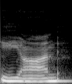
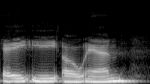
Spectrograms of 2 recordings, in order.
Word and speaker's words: aeon: always a big controversy he said eat a dark Eon or dark dark aeon and he always says well it's not East it's not Aesop's Fables it's esop's fables and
